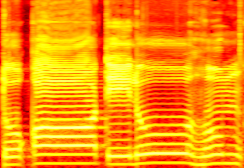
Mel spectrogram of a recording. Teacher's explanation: قاف پہ کھڑا زبر ہے، ایک الف کی لمٹ میں اوپر کھینچیں گے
